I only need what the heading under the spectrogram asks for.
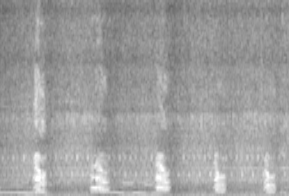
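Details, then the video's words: Basset Hound greeting sanitation workers with short wavering baying howls, five bursts roughly one second apart, each sliding downward in pitch, over a steady vehicle engine rumble. "Basset Hound Greets Sanitation Workers"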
